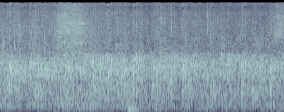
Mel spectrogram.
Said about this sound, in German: Applaus. Danke.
